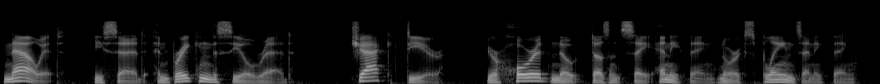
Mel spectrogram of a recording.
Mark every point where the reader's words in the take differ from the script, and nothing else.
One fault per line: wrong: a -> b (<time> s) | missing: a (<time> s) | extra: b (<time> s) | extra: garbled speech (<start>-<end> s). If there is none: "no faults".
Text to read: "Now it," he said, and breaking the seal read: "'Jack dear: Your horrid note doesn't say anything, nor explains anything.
no faults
